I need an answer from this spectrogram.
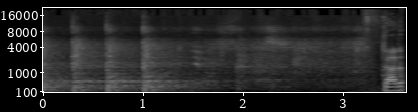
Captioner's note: quiet discussions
